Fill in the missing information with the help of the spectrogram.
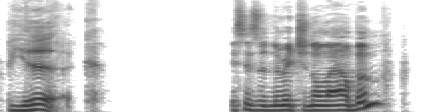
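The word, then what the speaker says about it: Björk: Bjork a little bit York sorry saying her name wrong bjerk this is an original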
